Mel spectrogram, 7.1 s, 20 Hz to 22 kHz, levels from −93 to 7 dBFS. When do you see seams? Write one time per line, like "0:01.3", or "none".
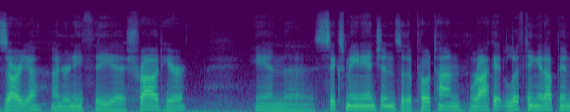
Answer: none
